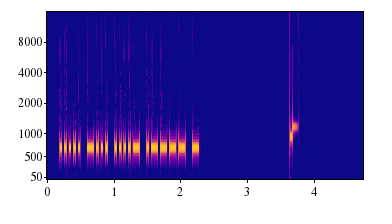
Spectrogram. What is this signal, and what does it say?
Morse code, heard as a keyed tone, about 34 wpm, 700 Hz. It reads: 5B41T
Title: Five Challenging Letter-Number Combinations 35wpm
